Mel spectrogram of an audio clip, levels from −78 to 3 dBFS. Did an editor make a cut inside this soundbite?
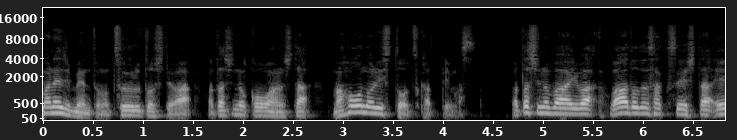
yes; 1 cut; at 4.6 s

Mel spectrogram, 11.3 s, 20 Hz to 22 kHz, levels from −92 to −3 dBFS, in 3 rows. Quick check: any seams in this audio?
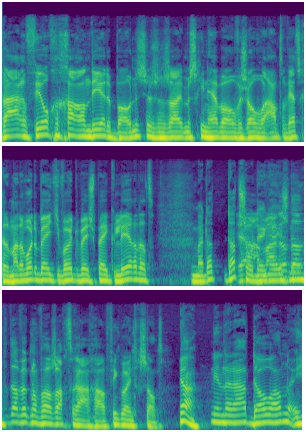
yes; 2 cuts; at 6.1 s, 10.2 s

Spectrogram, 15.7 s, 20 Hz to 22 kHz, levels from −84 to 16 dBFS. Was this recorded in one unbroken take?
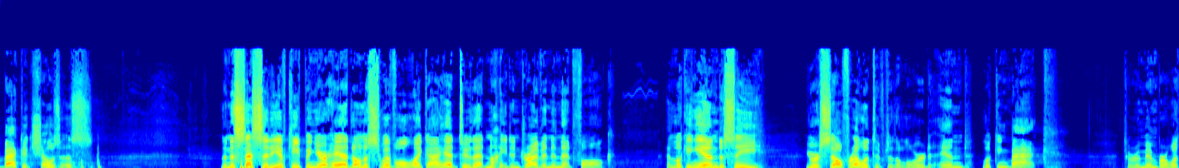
no; 2 cuts; at 8.8 s, 13.0 s

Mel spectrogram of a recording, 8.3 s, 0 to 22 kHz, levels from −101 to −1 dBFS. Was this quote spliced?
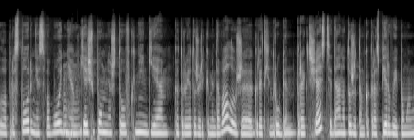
no; 0 cuts

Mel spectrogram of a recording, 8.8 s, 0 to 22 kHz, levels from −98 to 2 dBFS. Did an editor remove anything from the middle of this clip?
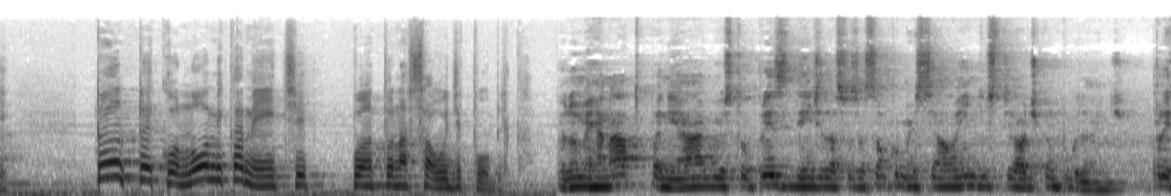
no; 0 cuts

